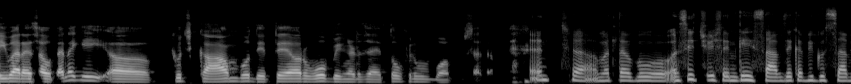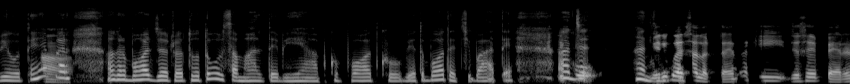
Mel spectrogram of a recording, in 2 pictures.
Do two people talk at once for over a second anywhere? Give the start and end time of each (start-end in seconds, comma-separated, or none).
none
